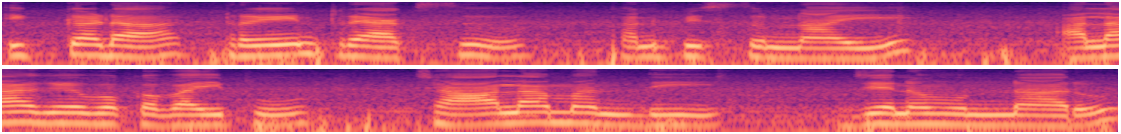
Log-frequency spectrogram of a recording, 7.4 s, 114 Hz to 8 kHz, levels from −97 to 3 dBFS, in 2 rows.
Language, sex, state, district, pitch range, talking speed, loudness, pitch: Telugu, female, Telangana, Mahabubabad, 185-210 Hz, 80 wpm, -14 LUFS, 195 Hz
